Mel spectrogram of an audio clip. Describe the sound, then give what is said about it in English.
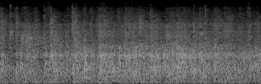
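An audience at FOSDEM applauds the organizers, a dense wash of many hands clapping at once that holds a fairly even loudness throughout, with no voices heard over it. “We couldn't be possible without the, you know, the community, so big round of applause for the organizers.”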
